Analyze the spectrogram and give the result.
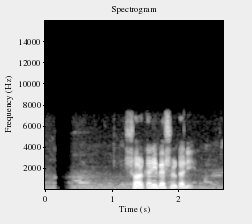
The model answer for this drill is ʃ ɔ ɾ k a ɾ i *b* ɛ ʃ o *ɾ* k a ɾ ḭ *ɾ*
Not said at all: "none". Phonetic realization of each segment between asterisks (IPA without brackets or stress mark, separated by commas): b, ɾ, none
